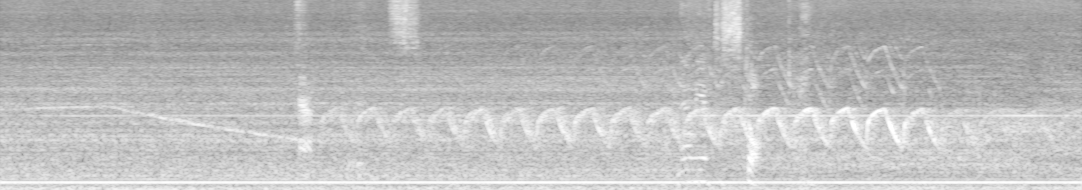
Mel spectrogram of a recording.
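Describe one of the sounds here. A police siren wails and yelps nearby.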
